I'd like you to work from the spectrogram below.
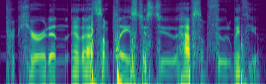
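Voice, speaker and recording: A man's voice: extremely low pitch, completely flat delivery, moderate pace, clear, resonant tone, no room sound, low-quality recording. A man with a Swedish accent running a tabletop game, describing scenes hesitantly with many fillers. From Sweden. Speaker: game master.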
